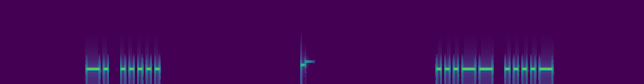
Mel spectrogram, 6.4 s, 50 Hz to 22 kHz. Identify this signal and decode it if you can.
Morse code, heard as a keyed tone, about 28 wpm, 700 Hz. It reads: N5 34
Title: Common Cut Numbers - 2-Digit 28wpm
